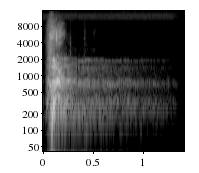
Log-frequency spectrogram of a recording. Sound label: hitreact human male small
